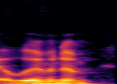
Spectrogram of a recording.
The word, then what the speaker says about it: aluminum: We say aluminium in Australia. I think Americans say aluminum.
